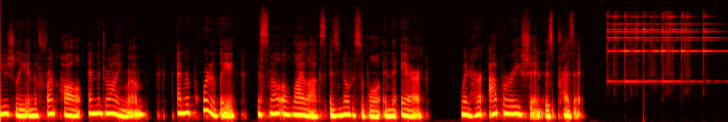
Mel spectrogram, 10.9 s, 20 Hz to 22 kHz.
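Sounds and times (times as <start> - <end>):
speech: 0.0 - 8.8
small servants' call bells ringing at the Octagon House in Washington, D.C.: 9.1 - 10.9.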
